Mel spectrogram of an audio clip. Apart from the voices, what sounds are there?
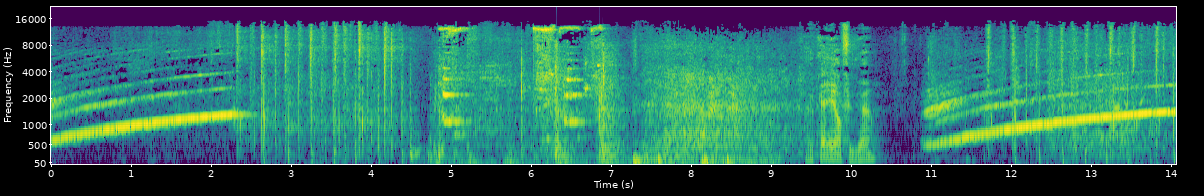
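ambulance siren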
